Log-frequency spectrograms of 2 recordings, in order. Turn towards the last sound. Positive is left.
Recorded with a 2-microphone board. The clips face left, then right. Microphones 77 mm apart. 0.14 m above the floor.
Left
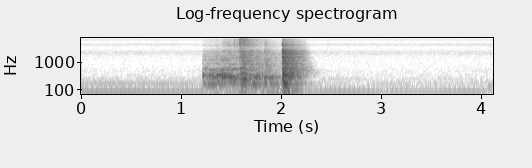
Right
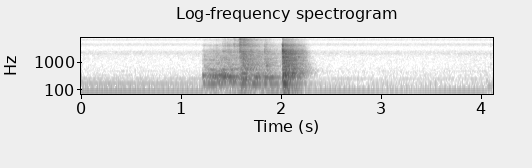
turn(degrees=15)  # may be behind; listen again after turning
